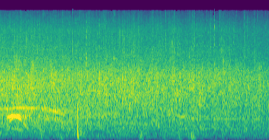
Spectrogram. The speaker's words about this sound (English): I thought you'd be clapping faster and louder.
